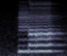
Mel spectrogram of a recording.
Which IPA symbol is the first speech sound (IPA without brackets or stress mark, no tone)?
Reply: n̪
